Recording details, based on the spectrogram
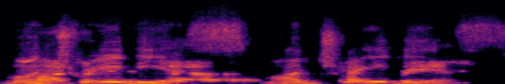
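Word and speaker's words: Montravius: It's Montrevious Adams.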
